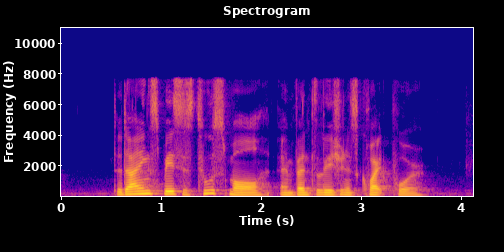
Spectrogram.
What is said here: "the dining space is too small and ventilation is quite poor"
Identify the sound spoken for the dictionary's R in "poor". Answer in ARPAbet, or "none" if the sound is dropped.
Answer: R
